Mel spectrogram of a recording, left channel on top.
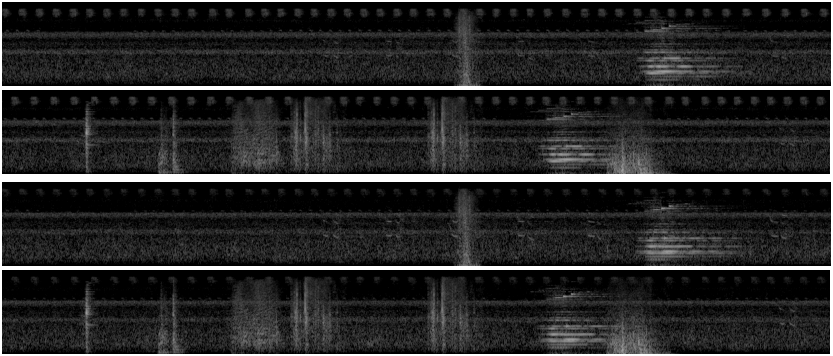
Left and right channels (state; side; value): normal; both; correlation 0.58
